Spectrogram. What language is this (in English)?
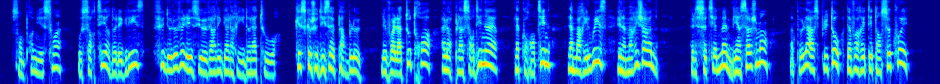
French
